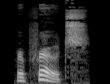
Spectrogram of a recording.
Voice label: "reproach", English

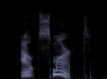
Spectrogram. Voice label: "outsmart", English voice

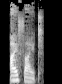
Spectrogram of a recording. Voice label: "eyesight", voice

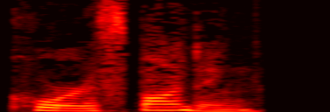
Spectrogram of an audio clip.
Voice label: "corresponding", voice spelling

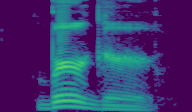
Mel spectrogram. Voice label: "burger", spelling

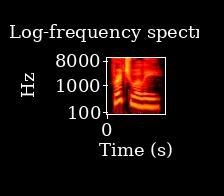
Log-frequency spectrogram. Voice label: "virtually", English

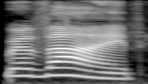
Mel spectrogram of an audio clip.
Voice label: "revive", English

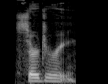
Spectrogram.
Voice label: "surgery", English

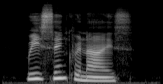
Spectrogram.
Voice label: "resynchronise", English

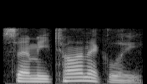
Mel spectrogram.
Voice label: "semitonically", English

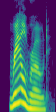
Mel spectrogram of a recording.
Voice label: "railroad", english

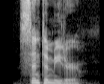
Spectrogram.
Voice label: "centimeter", English, voice

